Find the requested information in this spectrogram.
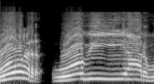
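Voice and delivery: Over then ఓవీఈఆర్ letter by letter, slow and loud; spelling it out. Shown as a demonstration. Teacher spelling the word over loudly for students. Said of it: "ఈ విధంగా".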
